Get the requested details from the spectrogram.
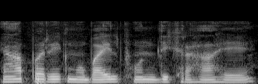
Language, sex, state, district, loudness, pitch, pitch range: Hindi, male, West Bengal, Alipurduar, -18 LUFS, 115 Hz, 110-120 Hz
